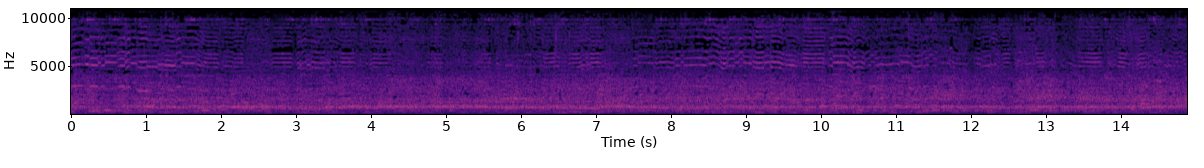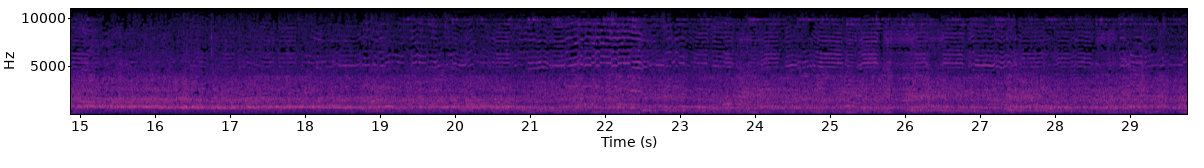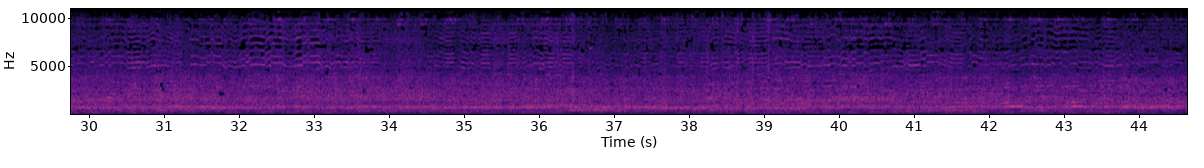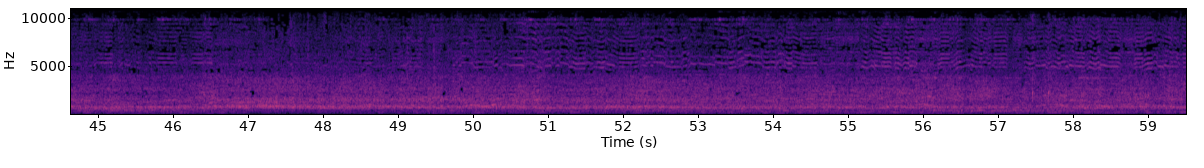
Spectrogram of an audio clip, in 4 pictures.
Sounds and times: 0.0s frenetic vocals of the placing of bets 59.5s

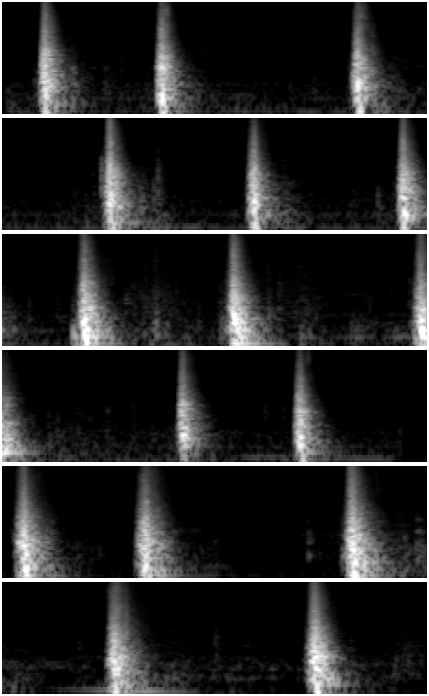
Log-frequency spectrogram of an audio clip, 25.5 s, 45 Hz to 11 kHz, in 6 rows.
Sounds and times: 9.3s Kung-Fu Whooshes 9.8s
17.2s Kung-Fu Whooshes 17.7s
18.4s Kung-Fu Whooshes 19.0s
20.5s Kung-Fu Whooshes 21.0s
22.3s Kung-Fu Whooshes 22.9s
24.3s Kung-Fu Whooshes 24.9s

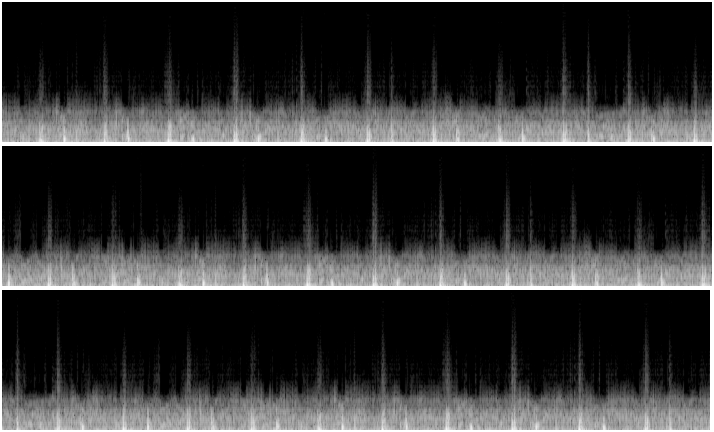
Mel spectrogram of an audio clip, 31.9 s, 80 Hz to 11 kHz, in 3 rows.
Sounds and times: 0.0s real human heart beating 31.9s

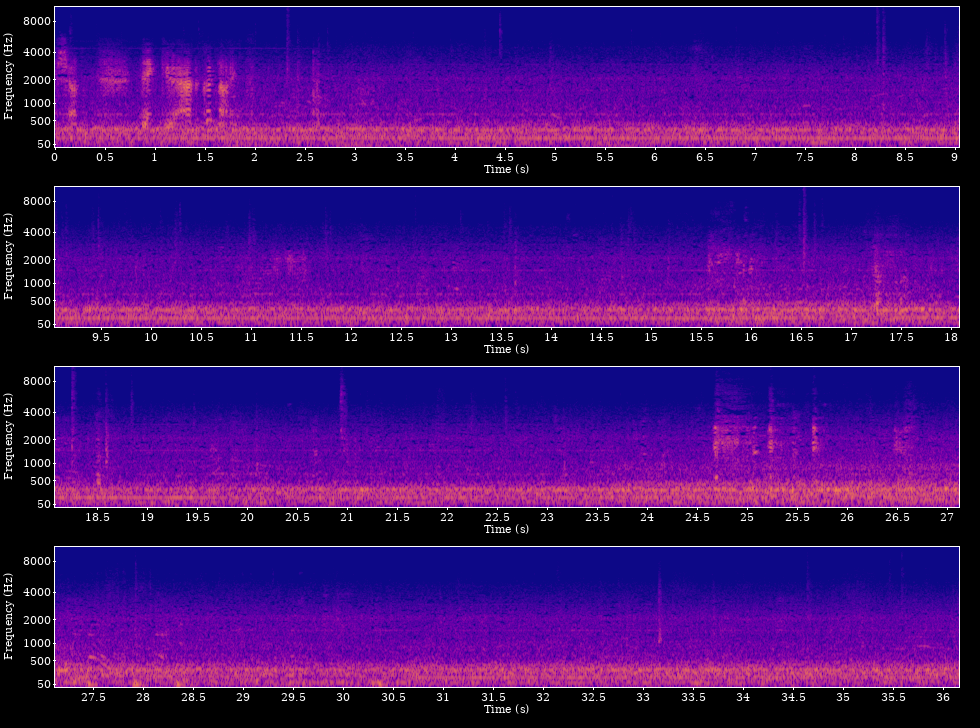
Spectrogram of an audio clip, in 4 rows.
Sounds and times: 0.0s announcement 2.2s
0.0s aircraft landing 36.1s

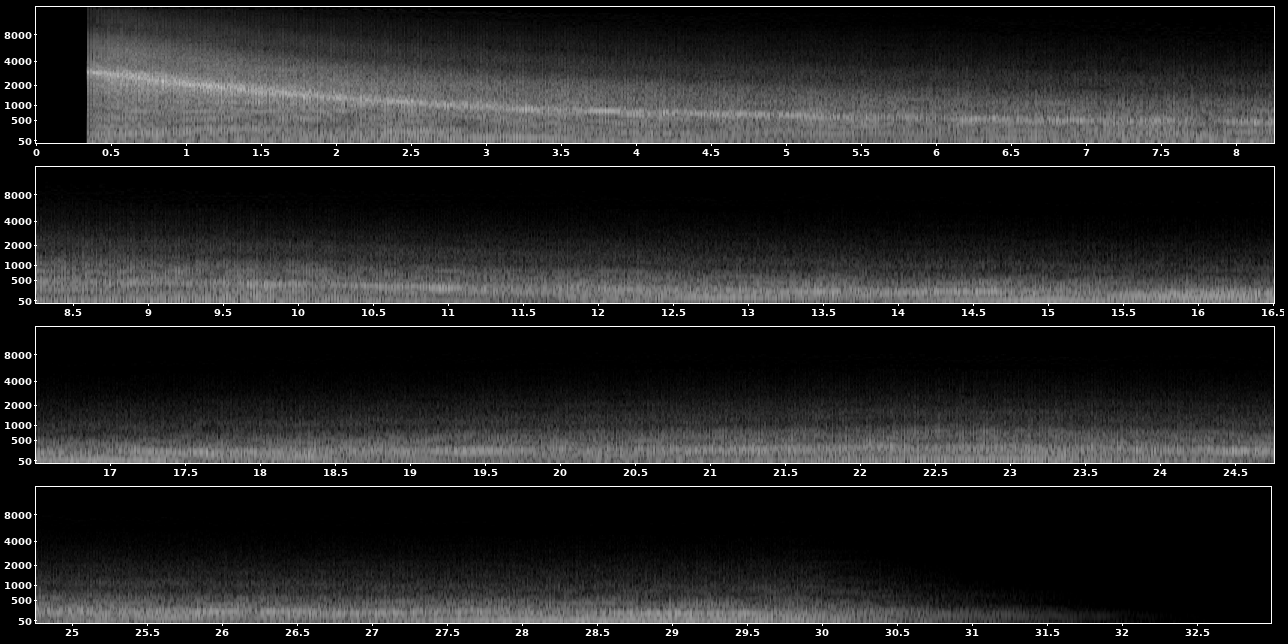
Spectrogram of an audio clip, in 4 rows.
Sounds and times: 0.4s falling energy synth tone with a little slow sweep 31.3s

